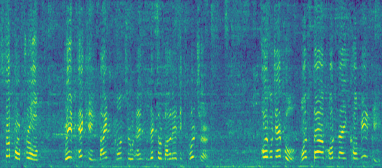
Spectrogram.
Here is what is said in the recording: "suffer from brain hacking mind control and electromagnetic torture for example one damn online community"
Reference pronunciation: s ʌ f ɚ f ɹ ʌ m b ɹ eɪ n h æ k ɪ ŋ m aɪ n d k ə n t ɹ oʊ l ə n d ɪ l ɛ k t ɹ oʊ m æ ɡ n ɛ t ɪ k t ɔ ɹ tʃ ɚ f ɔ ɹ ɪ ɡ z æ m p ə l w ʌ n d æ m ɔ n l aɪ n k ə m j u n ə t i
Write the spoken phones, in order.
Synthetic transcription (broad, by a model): s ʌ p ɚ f ɹ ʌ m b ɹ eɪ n h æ k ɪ ŋ m aɪ n d k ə n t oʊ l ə n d ɪ l ɛ k t ɹ oʊ m æ ɡ n ɛ t ɪ k t ɔ ɹ tʃ ɚ p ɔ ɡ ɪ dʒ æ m p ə l w ʌ n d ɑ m ɔ n l aɪ n k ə m j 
